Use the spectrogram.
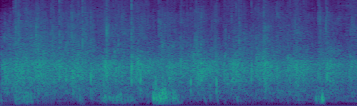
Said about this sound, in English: So would you welcome Justin as he comes to preach this morning.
